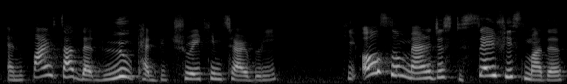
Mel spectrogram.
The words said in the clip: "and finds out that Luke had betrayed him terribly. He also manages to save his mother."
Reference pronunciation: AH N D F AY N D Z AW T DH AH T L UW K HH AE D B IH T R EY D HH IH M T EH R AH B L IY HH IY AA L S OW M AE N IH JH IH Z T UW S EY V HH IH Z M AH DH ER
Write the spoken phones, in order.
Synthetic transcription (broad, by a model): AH N F AY N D S AW T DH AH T L UW K HH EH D B IH T R EY D HH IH M T EH R AH B L IY HH IY AA L S OW M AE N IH JH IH S T UW S EY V HH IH S M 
